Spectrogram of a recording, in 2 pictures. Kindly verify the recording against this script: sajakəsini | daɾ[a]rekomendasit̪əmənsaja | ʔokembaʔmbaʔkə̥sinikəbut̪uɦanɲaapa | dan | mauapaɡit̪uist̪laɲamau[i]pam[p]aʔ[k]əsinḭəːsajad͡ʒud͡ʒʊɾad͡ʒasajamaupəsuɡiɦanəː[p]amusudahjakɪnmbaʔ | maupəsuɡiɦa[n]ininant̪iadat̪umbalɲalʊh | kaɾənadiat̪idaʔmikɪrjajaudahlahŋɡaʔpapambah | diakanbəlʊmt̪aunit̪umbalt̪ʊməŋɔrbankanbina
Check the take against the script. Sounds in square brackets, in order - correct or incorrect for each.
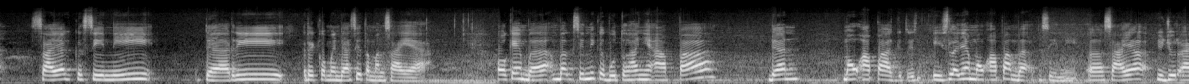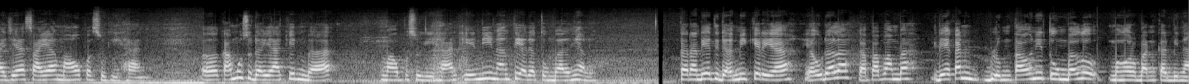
incorrect: i, incorrect: a, incorrect: b, correct, incorrect: k, correct

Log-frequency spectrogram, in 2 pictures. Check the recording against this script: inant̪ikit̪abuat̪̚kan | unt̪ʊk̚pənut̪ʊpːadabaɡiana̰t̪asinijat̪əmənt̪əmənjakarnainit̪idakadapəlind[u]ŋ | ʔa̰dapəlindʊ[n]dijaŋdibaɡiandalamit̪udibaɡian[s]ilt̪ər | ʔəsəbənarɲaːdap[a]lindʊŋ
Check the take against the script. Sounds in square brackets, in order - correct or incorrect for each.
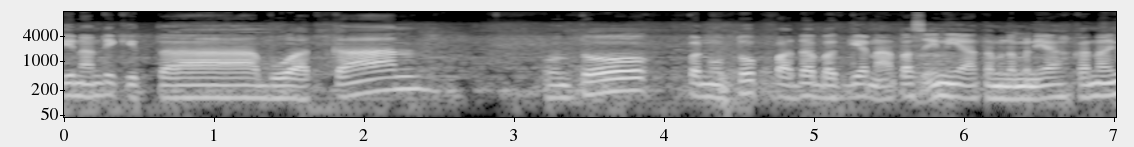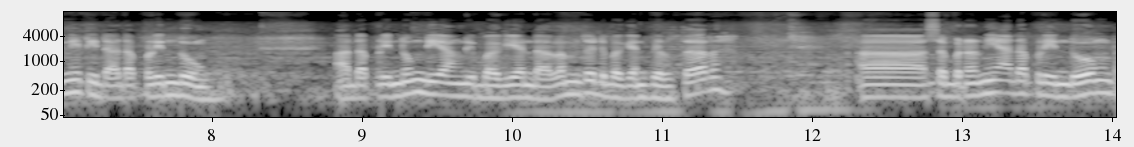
incorrect: ʊ, incorrect: ŋ, incorrect: f, incorrect: ə

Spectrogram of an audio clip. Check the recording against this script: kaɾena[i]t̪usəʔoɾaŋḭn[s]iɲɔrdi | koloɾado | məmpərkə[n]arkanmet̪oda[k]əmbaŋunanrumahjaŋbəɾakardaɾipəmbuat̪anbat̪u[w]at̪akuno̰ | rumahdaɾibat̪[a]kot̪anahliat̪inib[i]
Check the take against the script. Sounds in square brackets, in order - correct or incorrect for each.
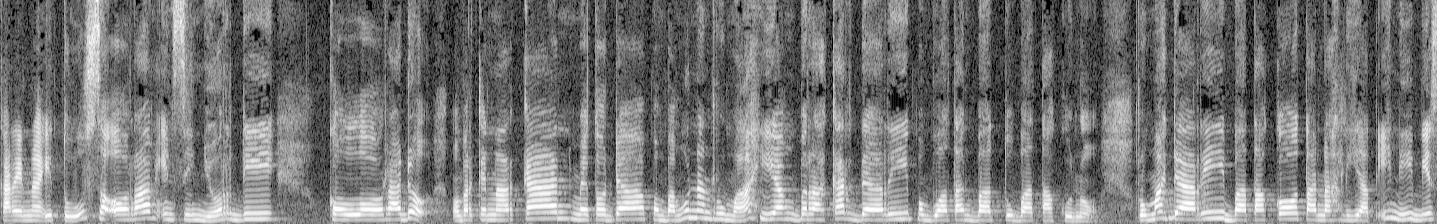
correct, correct, correct, incorrect: p, incorrect: b, correct, correct

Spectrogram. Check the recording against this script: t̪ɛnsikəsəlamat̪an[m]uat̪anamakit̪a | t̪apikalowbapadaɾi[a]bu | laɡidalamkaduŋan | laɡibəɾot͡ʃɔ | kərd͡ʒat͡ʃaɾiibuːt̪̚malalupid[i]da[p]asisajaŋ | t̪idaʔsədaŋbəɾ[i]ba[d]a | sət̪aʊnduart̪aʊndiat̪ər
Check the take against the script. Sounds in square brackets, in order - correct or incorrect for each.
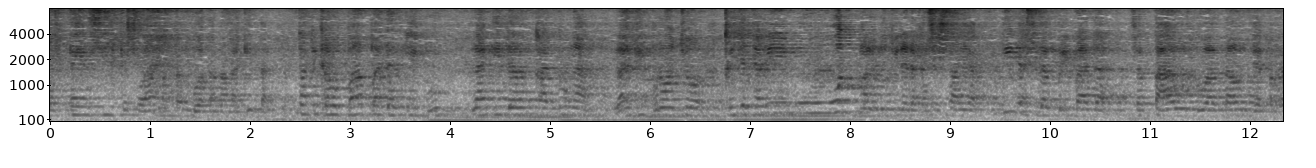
incorrect: b, incorrect: i, incorrect: a, incorrect: k, correct, correct

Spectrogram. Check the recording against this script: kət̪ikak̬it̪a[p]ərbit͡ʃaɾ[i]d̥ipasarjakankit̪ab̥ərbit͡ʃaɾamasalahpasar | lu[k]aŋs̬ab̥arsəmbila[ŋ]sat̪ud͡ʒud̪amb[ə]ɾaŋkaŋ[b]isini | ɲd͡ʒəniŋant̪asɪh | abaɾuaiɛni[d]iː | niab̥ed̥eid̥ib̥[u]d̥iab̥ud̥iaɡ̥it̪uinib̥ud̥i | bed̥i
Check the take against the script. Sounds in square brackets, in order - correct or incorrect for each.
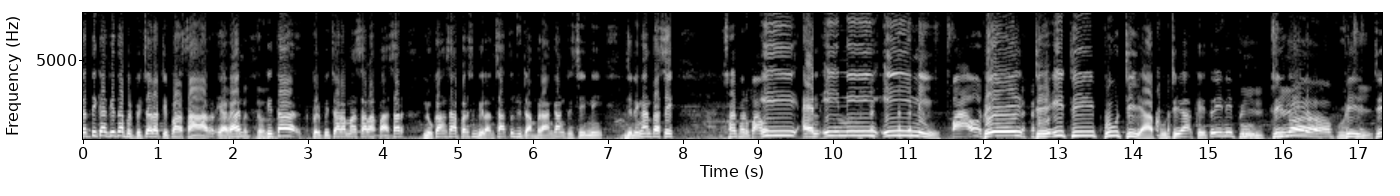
incorrect: b, incorrect: a, correct, incorrect: n, correct, incorrect: d, incorrect: n, correct

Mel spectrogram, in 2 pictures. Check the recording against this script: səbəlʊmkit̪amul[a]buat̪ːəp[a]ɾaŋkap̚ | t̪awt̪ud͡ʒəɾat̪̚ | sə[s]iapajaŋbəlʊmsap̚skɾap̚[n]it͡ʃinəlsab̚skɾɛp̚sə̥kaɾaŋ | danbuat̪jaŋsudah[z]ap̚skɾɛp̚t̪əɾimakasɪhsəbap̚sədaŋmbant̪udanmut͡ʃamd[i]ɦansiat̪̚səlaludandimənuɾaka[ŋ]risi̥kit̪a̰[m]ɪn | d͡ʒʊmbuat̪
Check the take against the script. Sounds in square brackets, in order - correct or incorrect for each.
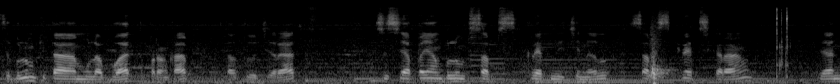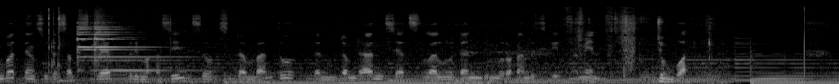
correct, incorrect: ə, correct, correct, incorrect: s, incorrect: a, incorrect: n, correct

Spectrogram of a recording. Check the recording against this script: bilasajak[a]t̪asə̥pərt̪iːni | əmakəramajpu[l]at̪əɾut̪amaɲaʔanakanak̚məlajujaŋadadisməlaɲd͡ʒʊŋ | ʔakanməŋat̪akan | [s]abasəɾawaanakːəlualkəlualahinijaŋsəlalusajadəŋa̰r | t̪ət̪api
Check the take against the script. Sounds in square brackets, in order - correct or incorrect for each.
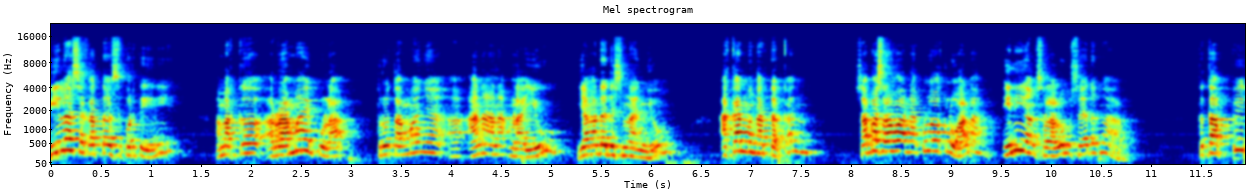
correct, correct, correct

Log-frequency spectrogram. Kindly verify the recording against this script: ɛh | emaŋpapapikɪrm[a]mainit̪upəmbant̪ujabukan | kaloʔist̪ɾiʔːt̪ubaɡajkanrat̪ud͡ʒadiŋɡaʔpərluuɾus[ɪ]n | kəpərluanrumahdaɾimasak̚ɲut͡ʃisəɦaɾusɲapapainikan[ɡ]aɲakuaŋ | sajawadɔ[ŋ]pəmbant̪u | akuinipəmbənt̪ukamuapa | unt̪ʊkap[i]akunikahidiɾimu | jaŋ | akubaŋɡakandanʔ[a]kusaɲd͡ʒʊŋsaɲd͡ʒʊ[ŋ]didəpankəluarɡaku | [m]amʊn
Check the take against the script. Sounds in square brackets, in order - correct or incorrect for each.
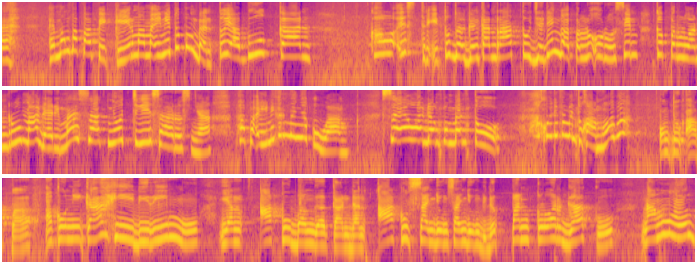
correct, correct, incorrect: b, correct, incorrect: a, correct, correct, incorrect: n

